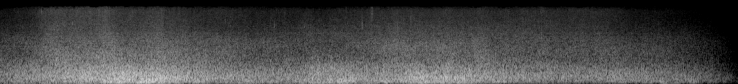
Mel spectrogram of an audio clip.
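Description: Ocean surf washing in, swelling twice and fading away near the end.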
